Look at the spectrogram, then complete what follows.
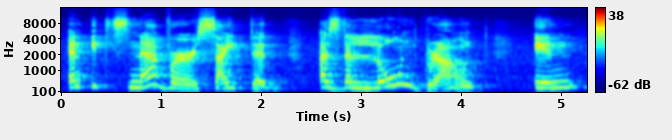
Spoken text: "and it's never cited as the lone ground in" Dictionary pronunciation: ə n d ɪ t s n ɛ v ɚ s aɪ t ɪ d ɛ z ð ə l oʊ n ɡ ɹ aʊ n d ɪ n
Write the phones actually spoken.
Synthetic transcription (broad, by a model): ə n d ɪ t s n ɛ v ɚ s aɪ t ɪ d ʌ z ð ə l oʊ n ɡ ɹ aʊ n d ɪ n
